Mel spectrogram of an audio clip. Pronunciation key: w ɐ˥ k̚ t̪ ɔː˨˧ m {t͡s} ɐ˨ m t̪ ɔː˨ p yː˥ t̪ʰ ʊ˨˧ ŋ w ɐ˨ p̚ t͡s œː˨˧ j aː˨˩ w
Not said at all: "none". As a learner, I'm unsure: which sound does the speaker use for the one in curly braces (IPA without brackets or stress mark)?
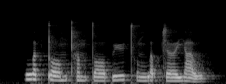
t̪ʰ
